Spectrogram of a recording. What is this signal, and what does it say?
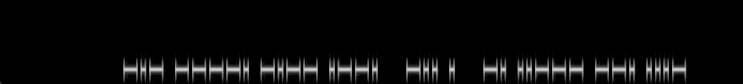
Morse code, heard as a keyed tone, about 27 wpm, 700 Hz. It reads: K9YP DE N2GV
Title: USA Callsign DE Callsign - 4 Characters - 28wpm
